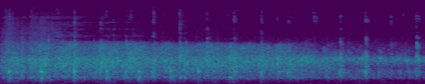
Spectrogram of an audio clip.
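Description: Audience applauding: many hands clapping steadily, easing off slightly near the end.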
